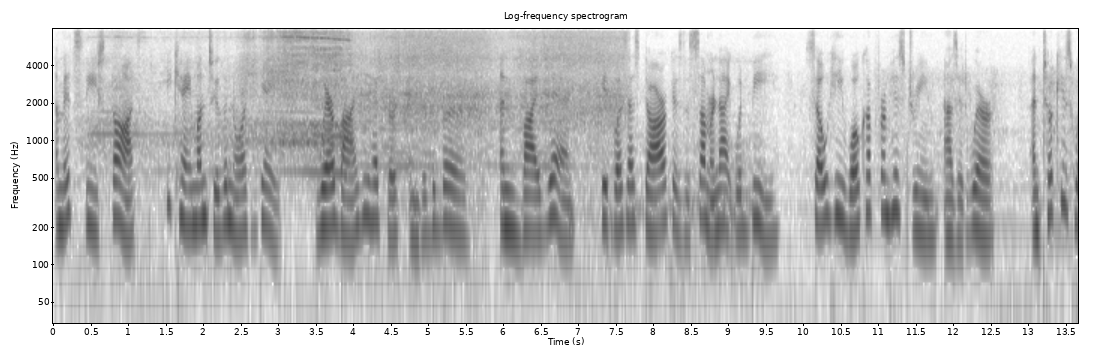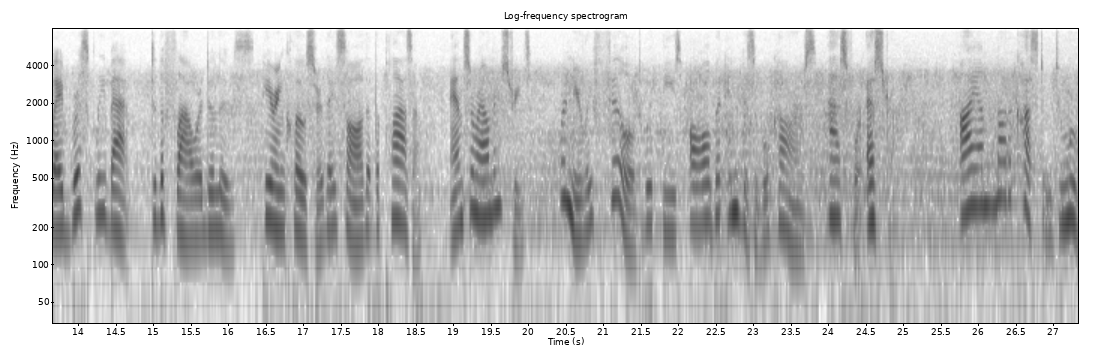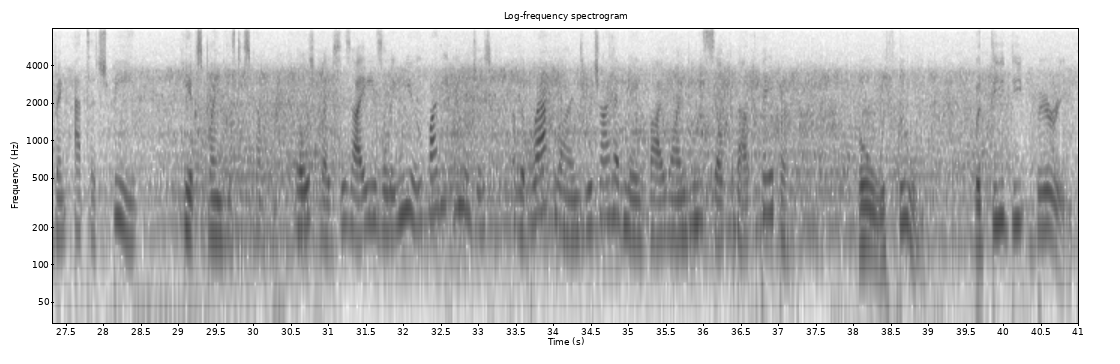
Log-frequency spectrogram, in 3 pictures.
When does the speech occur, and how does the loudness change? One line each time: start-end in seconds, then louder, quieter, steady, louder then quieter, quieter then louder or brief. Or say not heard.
0.0-37.2 steady
38.0-40.9 brief.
